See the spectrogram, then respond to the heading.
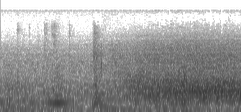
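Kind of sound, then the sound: vehicle, moving train carriage rumble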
